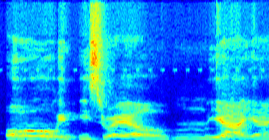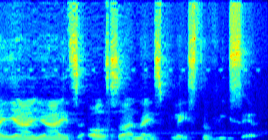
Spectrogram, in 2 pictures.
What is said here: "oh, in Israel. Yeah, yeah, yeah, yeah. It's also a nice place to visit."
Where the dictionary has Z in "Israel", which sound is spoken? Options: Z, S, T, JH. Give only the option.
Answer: S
